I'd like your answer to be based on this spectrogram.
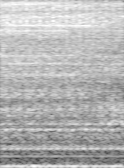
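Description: A low, steady car engine idle rumbles evenly with no other sounds, at a salvage auto auction.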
